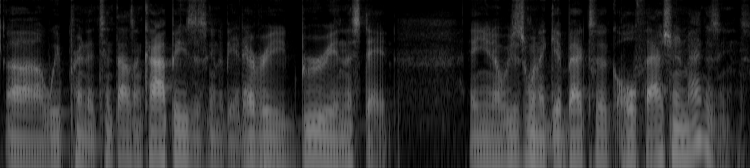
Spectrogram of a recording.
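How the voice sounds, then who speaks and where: Speaking very fast with an American accent and fairly even intonation, the voice comes through on a very clean recording with a silent background. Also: man. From Chicago south suburbs. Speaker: beer podcast co-host. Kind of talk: casual chat.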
